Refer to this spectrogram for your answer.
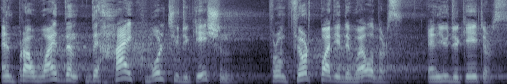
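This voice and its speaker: A man with a non-native accent speaks at a fairly quick pace. His voice is high, with ordinary pitch variation. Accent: foreign. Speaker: startup founder. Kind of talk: startup pitch.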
